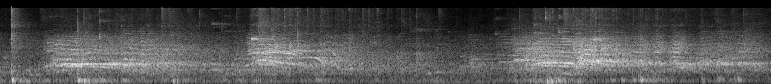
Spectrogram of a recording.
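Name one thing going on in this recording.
Girls and women shout and cheer in a large echoing hall.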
